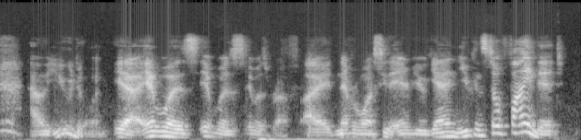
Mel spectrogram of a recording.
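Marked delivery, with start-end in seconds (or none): 0.3-1.1 smooth, flirtatious, charming delivery. Agreeing and repeating the pickup line: Joey from Friends impression. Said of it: "or Joey from Friends".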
